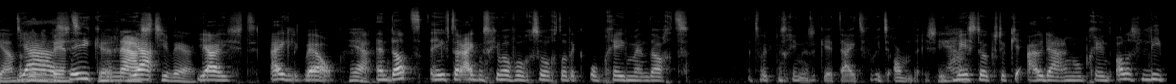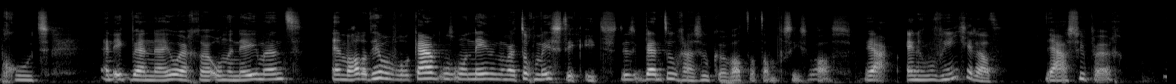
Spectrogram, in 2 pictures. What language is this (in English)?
Dutch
